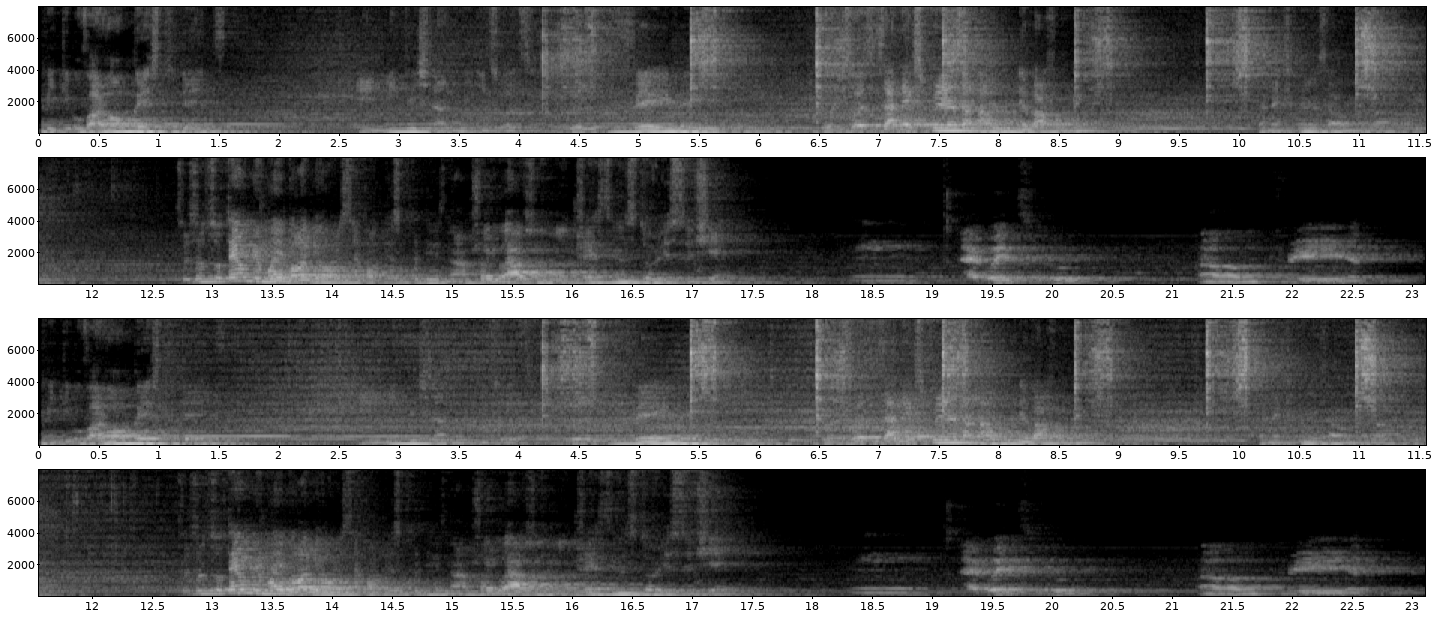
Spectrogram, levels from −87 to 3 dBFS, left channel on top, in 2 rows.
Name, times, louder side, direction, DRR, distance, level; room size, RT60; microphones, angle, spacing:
voice 1, 0.0-1.5 2.6-5.7 6.3-9.0 10.1-11.6 12.7-17.4, equal, 85° left, 3 dB, 1.4 m, -31 dB
sound 1, 0.9-14.0, right 3 dB, 40° right, 1.0 m, -45 dB
sound 2, 4.2-4.7 5.4-5.7 6.5-6.8 7.5-7.8 8.6-9.0 9.7-10.1 11.0-11.2, right 4 dB, 10° right, 0.8 m, -31 dB
voice 2, 18.3-18.8 19.2-20.2 21.2-22.6, left 1 dB, 40° left, 3 dB, 0.7 m, -38 dB
17.5 x 13.5 x 3.6 m, 2.7 s
head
